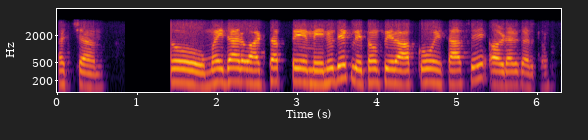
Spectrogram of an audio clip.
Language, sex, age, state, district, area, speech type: Urdu, male, 18-30, Maharashtra, Nashik, urban, conversation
